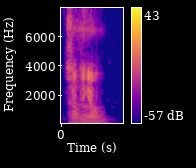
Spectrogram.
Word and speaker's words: champignon: Champignon. – Is it the same? – What is it? – What do you mean? – It sounds like champions. Or champagne. – Oh, champignon.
